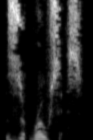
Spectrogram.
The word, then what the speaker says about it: xerosis: Finally, if an x is the first letter of a word, it is pronounced like z. For example, xerosis.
